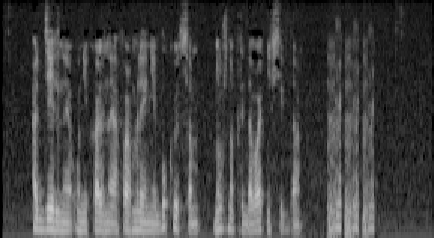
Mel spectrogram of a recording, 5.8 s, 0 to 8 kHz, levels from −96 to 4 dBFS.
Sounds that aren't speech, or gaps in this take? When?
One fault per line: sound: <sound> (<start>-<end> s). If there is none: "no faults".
sound: laugh (4.4-5.0 s)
